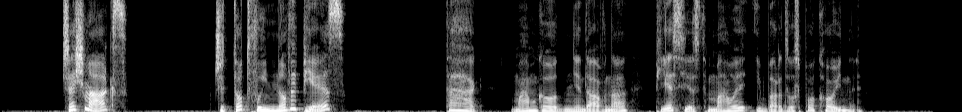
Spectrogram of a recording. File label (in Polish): dialog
